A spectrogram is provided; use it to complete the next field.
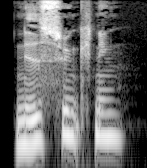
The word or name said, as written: nedsynkning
